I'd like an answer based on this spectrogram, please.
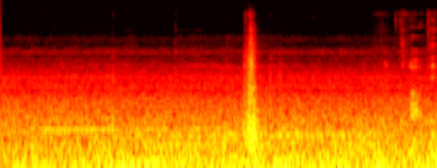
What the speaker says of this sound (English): That was the automatic door lock.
